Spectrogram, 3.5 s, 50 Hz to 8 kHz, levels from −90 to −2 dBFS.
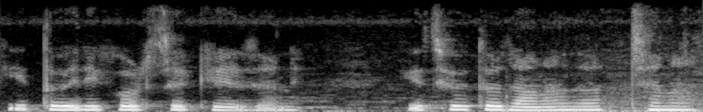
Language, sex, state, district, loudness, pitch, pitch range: Bengali, female, Odisha, Malkangiri, -15 LUFS, 240 Hz, 225-250 Hz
